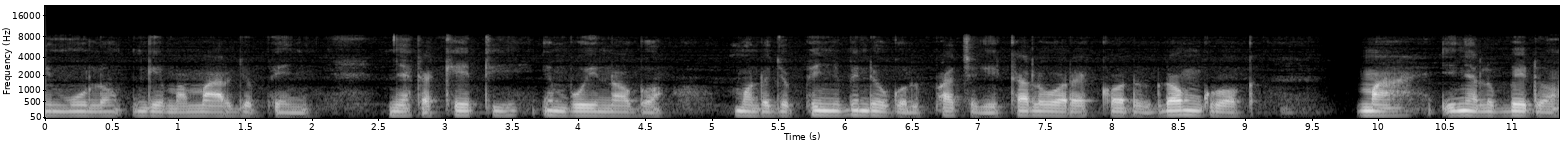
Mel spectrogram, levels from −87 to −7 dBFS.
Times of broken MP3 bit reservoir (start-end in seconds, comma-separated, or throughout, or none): none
